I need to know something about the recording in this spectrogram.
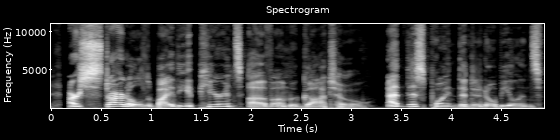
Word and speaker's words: Mugato: pronouncing the name and the name does change from scene to scene from mugato to magutu as you watch this episode you'll notice that various characters pronounce it differently each time it is said in this scene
